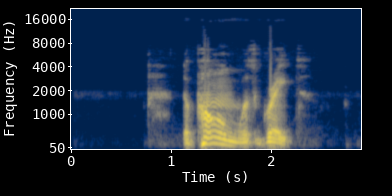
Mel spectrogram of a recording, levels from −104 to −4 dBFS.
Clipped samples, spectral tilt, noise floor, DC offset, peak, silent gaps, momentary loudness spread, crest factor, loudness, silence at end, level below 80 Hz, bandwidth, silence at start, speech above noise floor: under 0.1%; -9 dB/octave; -87 dBFS; under 0.1%; 0 dBFS; none; 14 LU; 20 dB; -17 LUFS; 0.7 s; -56 dBFS; 7.2 kHz; 1.15 s; 71 dB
